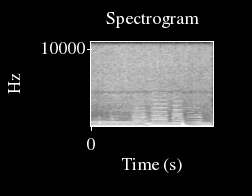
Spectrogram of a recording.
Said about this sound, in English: So lowered the heat on the pan, got the onion going in, soften that up for a couple of minutes.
